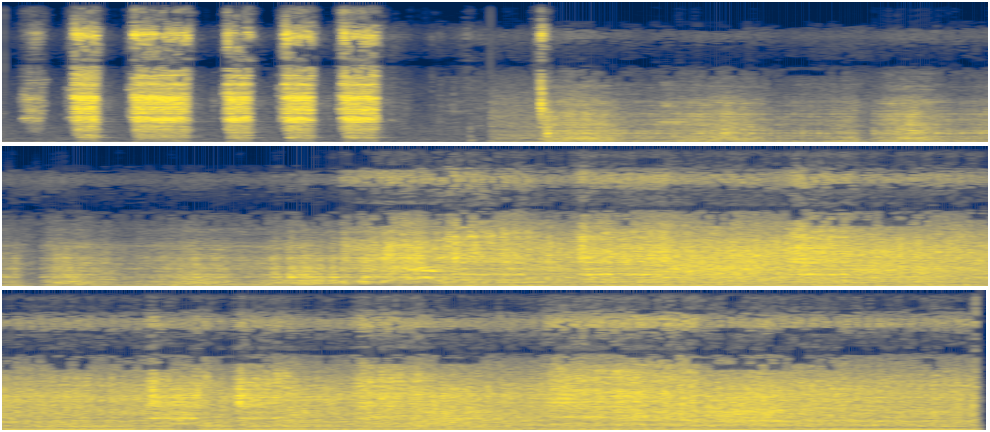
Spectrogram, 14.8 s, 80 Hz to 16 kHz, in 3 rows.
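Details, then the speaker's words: Old Studebaker V8, probably the 1952, on a six-volt system, given a shot of ether, started without needing a 12-volt boost. Quick cranking bursts, then it catches and settles into a steady, even run with no knocks: healthy start and idle. "We didn't even have to engage the 12vt system."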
